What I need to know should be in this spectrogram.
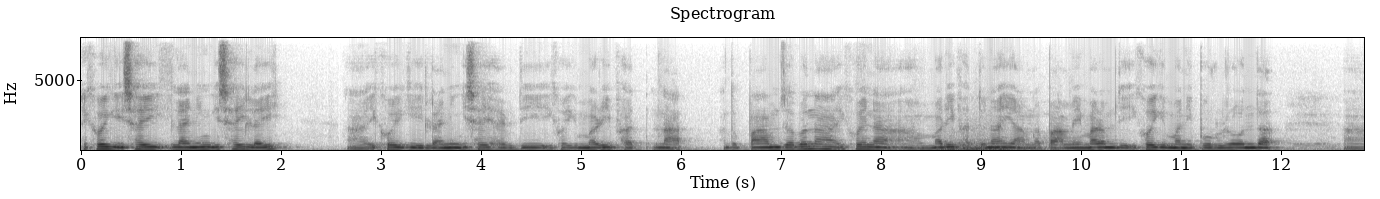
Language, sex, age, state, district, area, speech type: Manipuri, male, 45-60, Manipur, Thoubal, rural, spontaneous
